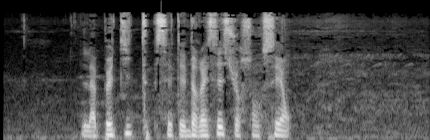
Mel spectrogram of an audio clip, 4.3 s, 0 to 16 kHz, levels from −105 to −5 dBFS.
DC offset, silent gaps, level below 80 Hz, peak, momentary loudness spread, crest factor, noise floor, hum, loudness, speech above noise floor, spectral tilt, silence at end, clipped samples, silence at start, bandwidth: under 0.1%; none; -46 dBFS; 0 dBFS; 10 LU; 24 dB; -55 dBFS; none; -19 LUFS; 35 dB; -3.5 dB/octave; 1.4 s; under 0.1%; 0.8 s; 11.5 kHz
